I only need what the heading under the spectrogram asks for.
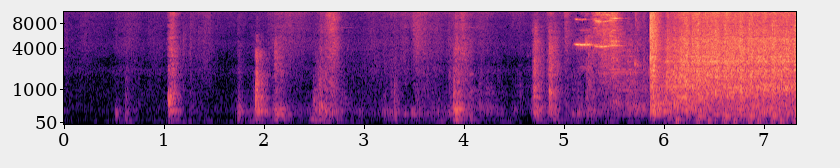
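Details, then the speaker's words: John Deere L120 mower with choke on: about seven short cranking bursts with no firing; starts only with starting fluid or gas poured in the intake, pointing to carburetor problems. "This thing has a really hard time starting. Actually, maybe I'll do a startup. I can't even get it to start without either spraying it with starting fluid or pouring a little bit of gas down in the intake."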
